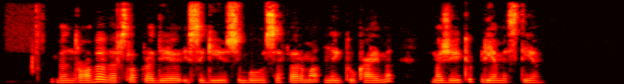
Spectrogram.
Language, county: Lithuanian, Vilnius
